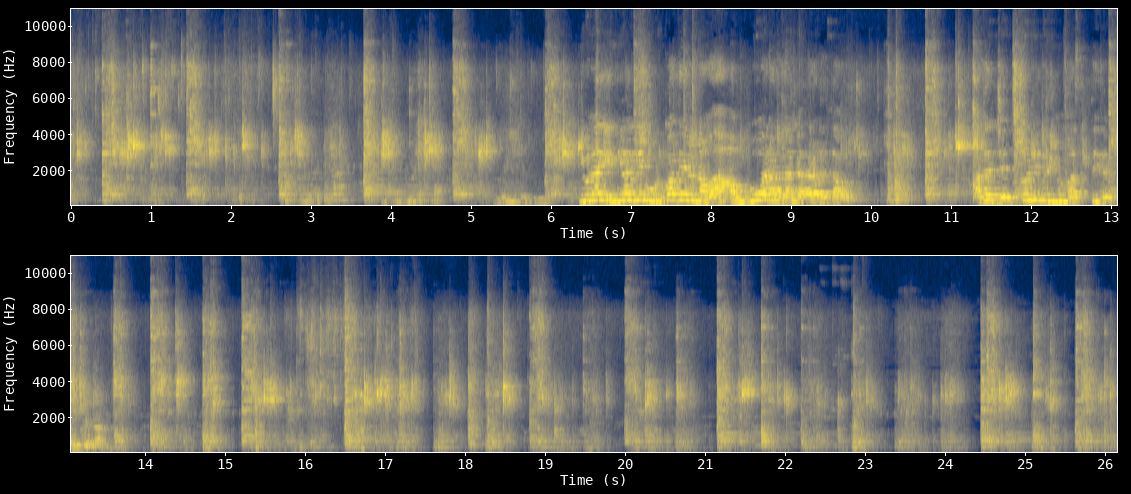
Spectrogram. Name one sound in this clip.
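A metal spatula scrapes and clinks against a frying pan.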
